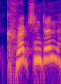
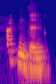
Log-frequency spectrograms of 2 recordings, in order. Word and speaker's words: Cruttenden: The fantastic Abigail Crunchendon. Have I pronounced that correctly? Crutendon.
